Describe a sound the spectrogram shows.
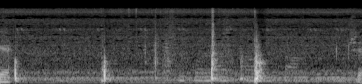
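A metal spatula knocks against an iron griddle.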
